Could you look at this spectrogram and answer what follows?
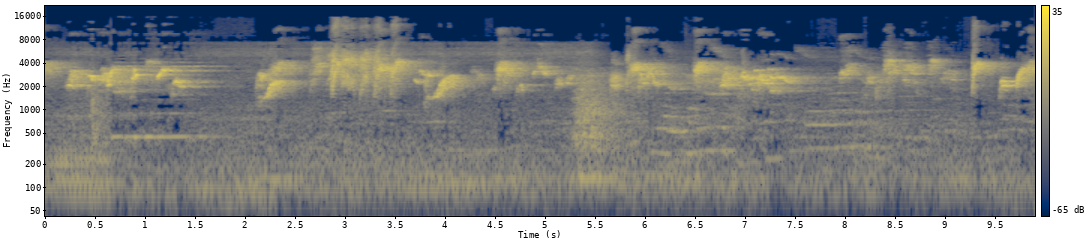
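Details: Red-whiskered bulbul in steady song: rapid runs of clear, lilting whistled notes rising and falling, delivered in bursts of about a second with short gaps, a faint low hum beneath.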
